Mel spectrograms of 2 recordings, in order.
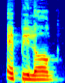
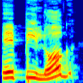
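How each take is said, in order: First: Said in the usual way. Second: epilogue in separate parts, rising at the end; measured breakdown of epilogue, pitch lifting; syllable by syllable. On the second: Shown as a demonstration. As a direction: sound out epilogue for a learner. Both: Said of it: "उसे क्या बोलते हैं".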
